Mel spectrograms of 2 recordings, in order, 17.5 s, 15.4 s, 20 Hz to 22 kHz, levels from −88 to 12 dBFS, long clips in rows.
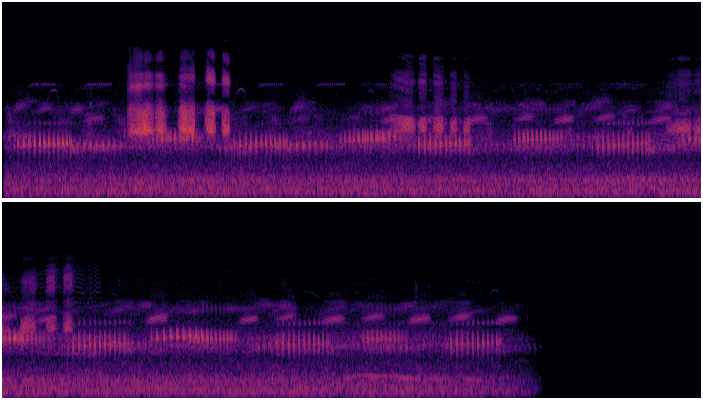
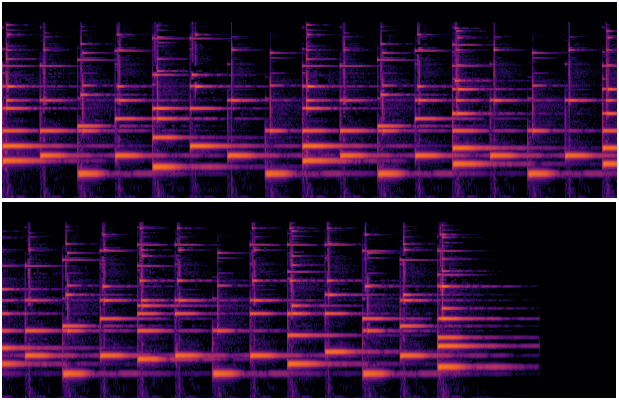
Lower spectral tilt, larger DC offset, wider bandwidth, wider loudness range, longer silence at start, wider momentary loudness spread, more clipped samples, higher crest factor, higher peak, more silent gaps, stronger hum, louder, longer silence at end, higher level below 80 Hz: first, -4 dB/octave vs 2 dB/octave; neither; first, 19 kHz vs 16 kHz; first, 11 LU vs 2 LU; about the same, 0 s vs 0 s; first, 14 LU vs 8 LU; neither; about the same, 24 dB vs 20 dB; second, -18 dBFS vs -4 dBFS; neither; neither; second, -39 LUFS vs -23 LUFS; first, 2.05 s vs 1.35 s; first, -64 dBFS vs -76 dBFS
